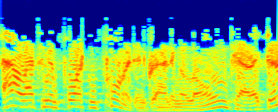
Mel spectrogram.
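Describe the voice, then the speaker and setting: An actor playing a paternal, cautious bank president with formal, patronizing authority in a 1940s radio drama. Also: male voice, mid-range voice, big pitch swings, close to an everyday voice. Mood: cautious, admonishing. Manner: formal, measured, avuncular authority. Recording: tinny, noisy old radio broadcast.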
